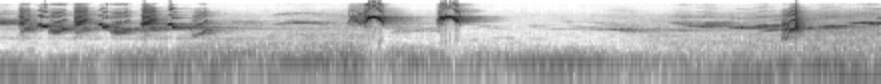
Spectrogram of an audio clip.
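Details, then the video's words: Oriental magpie-robin song used to provoke other magpie-robins into singing: a few quick high chirps, then a pause, two sharp piercing notes and a later buzzy upslur, with a low background hum. "CUKUP DENGAN SUARA KACER INI, KACER LAIN JADI GACOR"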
